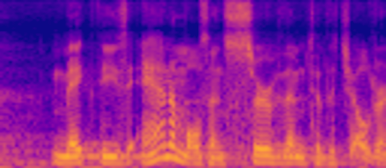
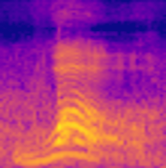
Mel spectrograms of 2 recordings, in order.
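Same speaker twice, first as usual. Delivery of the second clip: higher, louder burst of amazement; awed whoa; 6 semitones higher, 6 dB louder than usual. Retold or imitated. Small boy gaping at grandma's undies, awed. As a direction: let the whoa burst out in awe. Child astonished at grandma's size.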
